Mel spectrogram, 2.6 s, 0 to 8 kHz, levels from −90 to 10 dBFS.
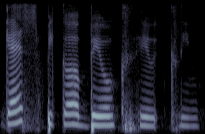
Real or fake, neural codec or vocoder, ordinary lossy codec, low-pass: fake; vocoder, 22.05 kHz, 80 mel bands, WaveNeXt; none; 7.2 kHz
